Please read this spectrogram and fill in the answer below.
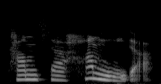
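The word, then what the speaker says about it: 감사합니다: results in an m so we do not pronounce this syllable as hub we actually pronounce it as hum so if we look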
